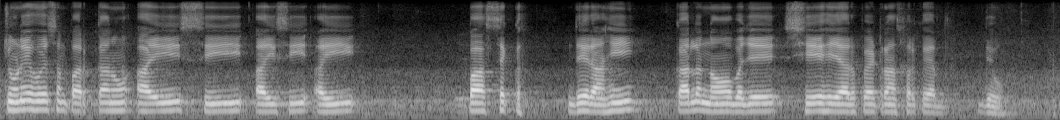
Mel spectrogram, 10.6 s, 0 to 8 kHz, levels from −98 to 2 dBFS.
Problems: none marked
